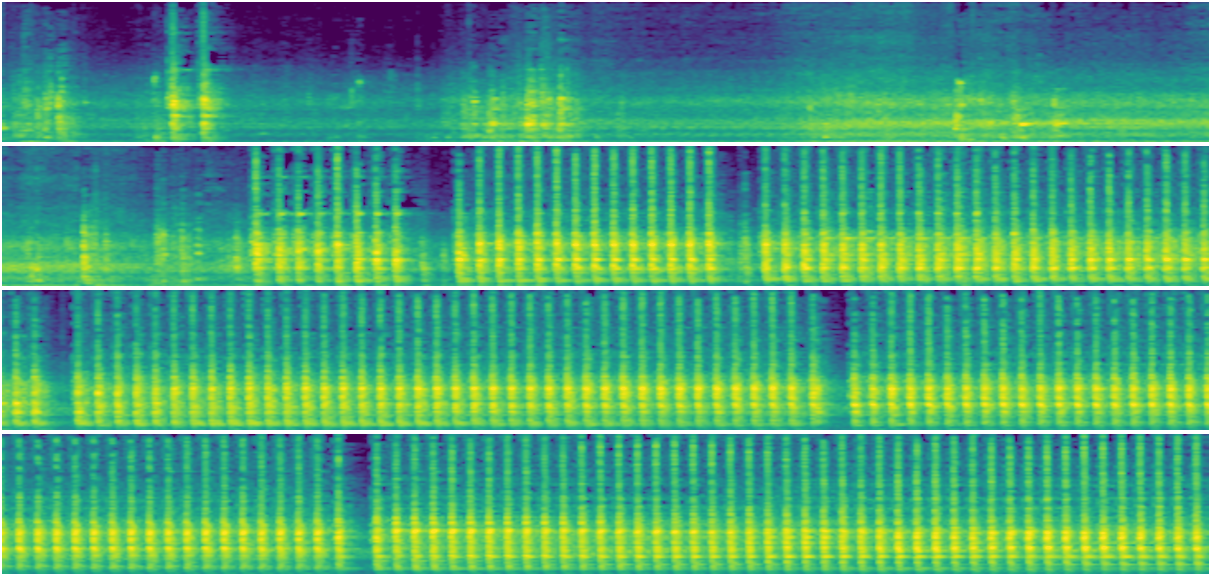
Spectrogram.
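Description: Excavator-mounted hydraulic breaker hammering a large reinforced concrete block: after a low rumble with scattered knocks, rapid, even blows start about seven seconds in and run on, stopping briefly three or four times.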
